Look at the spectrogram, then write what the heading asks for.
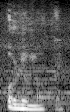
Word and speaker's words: Olomouc: Alors ça se prononce certainement pas Olomouc, hein.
